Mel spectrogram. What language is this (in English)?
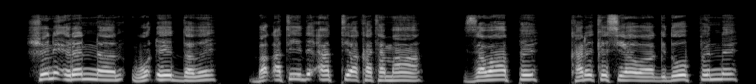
Dawro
